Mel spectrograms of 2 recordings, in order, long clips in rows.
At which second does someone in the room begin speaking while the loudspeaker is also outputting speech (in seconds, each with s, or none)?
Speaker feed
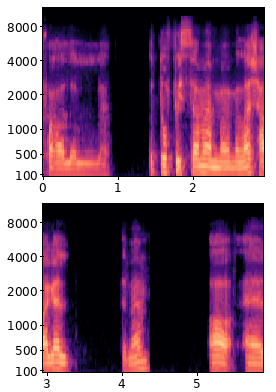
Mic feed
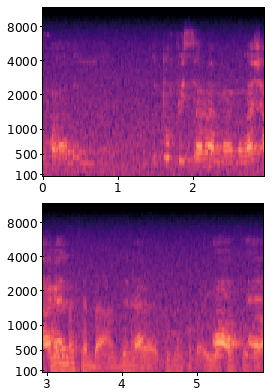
3.0 s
